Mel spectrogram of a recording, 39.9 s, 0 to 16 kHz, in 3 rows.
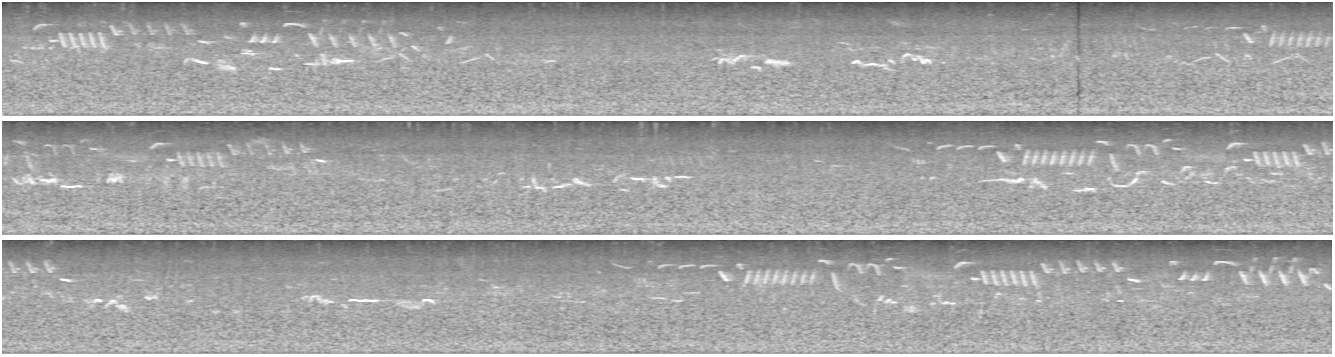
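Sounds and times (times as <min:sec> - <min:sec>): birds chirping and trilling: 0:00.0 - 0:39.9
waterfall rushing: 0:00.0 - 0:39.9.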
